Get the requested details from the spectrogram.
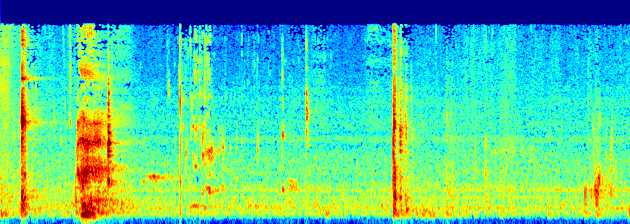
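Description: Quiet handling sounds as someone gets themselves a glass of water: a glassy clink, a short splashy burst of water being poured, then a few sharp knocks and taps spaced over several seconds, with no one speaking.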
